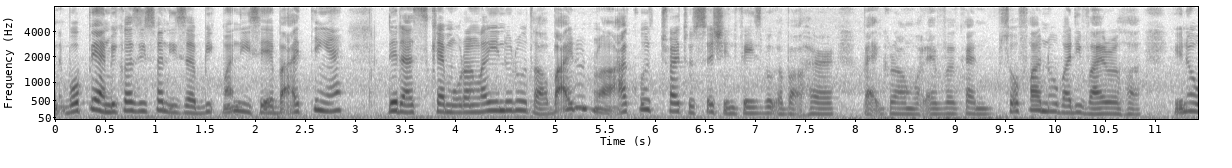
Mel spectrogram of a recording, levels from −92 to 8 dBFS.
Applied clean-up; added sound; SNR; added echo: none; Wind; 18 dB; none.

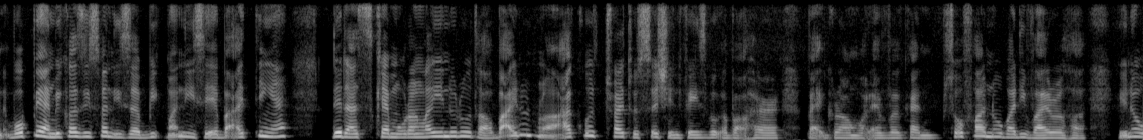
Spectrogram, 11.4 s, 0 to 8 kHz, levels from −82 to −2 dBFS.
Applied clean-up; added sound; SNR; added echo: neural mask model Resemble Enhance denoiser.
